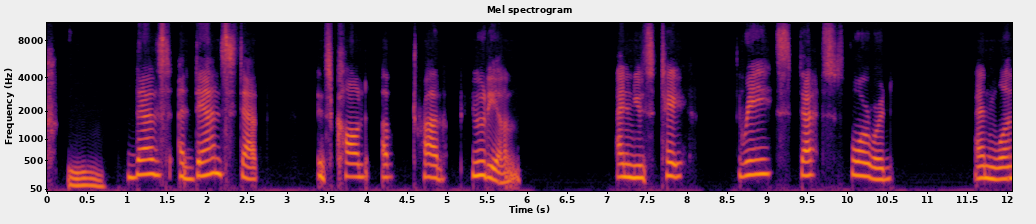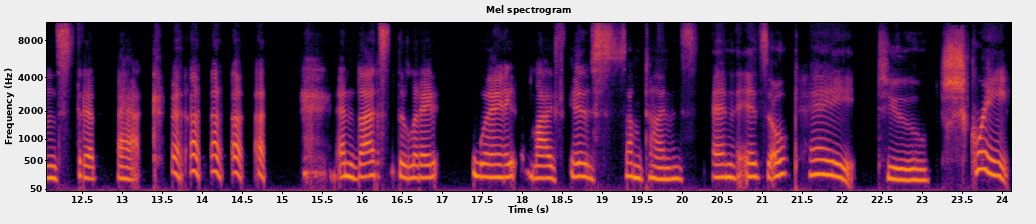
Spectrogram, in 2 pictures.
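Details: Aphasia in a woman 12 years after a stroke who advocates for stroke and aphasia; halting speech.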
